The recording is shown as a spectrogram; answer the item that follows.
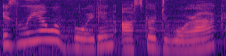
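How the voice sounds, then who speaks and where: A young female detective for a video game, with a fairly high, animated voice. She is inquisitive and polite but pointed, asking direct questions over faint music. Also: normal speed. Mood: probing.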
